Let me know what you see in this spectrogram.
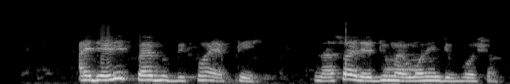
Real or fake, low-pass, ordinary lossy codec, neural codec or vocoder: real; none; none; none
